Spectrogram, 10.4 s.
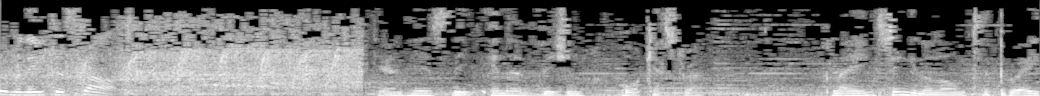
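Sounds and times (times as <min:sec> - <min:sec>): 
speech: 0:00.0 - 0:01.8, 0:03.8 - 0:07.6, 0:08.3 - 0:10.3
large crowd clapping: 0:00.0 - 0:03.7.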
